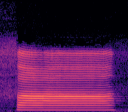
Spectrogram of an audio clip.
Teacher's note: فا، نیچے والے ہونٹ پہ یعنی نیچے والے ہونٹ کا شکم اوپر دانتوں سے لگائیں، اوپر والے دانتوں سے لگائیں تو حرف فا ادا ہوتا ہے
